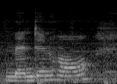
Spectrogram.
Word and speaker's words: Mendenhall: My last name is pronounced Mendenhall.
